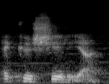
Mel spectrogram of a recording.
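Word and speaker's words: Xillia: of shelia and like pronouncing like japanese is like ekushiriya so last time i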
